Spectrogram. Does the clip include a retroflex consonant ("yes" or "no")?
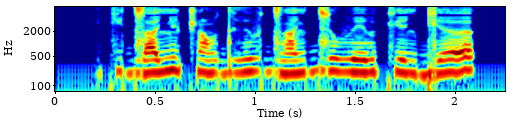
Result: no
